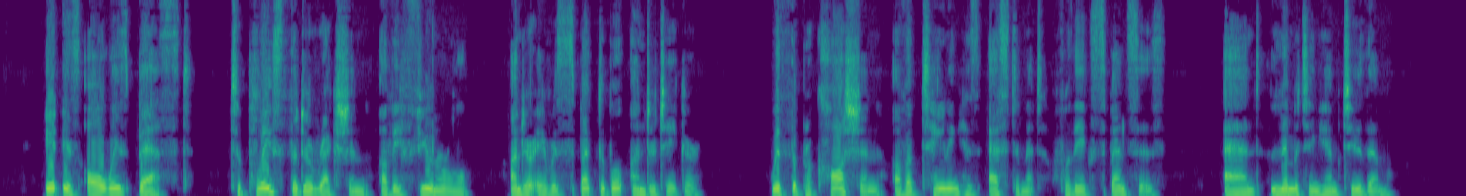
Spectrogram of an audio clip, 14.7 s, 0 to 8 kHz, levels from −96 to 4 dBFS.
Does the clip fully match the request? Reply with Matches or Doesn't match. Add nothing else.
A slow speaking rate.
Matches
